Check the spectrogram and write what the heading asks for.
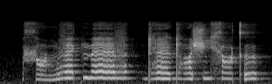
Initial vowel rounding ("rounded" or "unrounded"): unrounded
